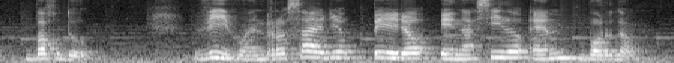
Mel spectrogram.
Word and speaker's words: Rosario: Así se pronuncian todas las vocales, Rosario, pero la acentuación, el acento tónico, va sobre la última vocal. No pronuncio Rosario, sino que pronuncio Rosario, con esa R de la garganta.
